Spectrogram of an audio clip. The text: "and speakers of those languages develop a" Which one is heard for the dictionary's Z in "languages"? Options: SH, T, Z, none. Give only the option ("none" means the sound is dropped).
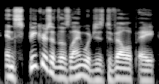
Z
